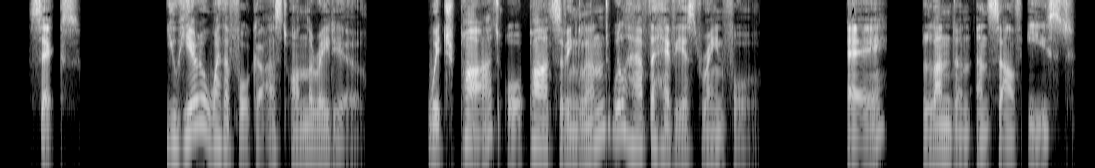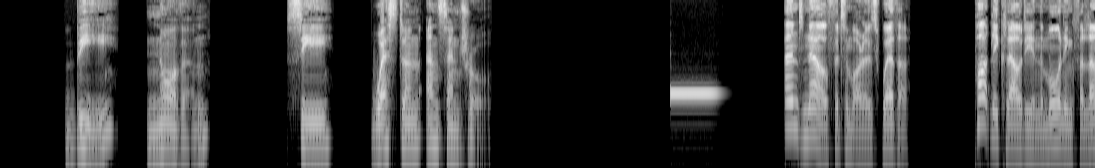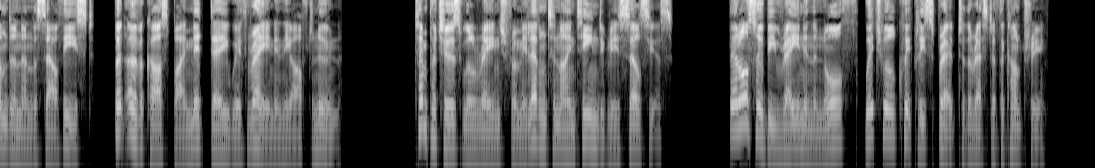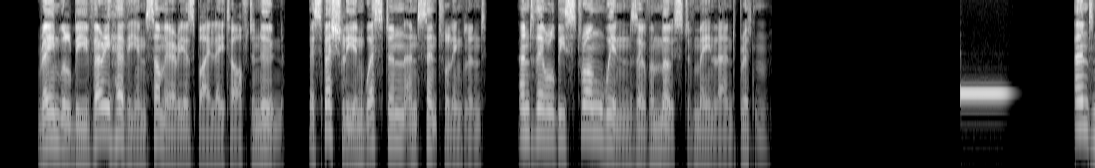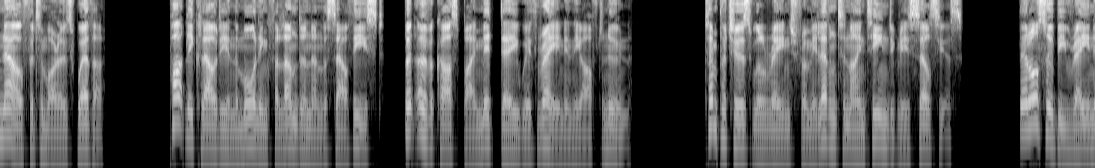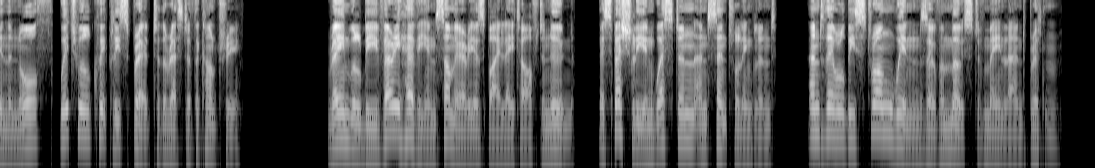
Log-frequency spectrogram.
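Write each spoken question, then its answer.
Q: Which part or parts of England will have the heaviest rainfall?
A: C: Western and Central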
